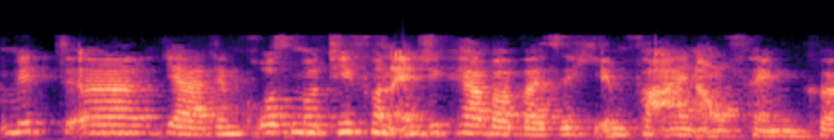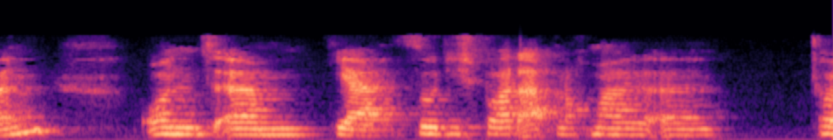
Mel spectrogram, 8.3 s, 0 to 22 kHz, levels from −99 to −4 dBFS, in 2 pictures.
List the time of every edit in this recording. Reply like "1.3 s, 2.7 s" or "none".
none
